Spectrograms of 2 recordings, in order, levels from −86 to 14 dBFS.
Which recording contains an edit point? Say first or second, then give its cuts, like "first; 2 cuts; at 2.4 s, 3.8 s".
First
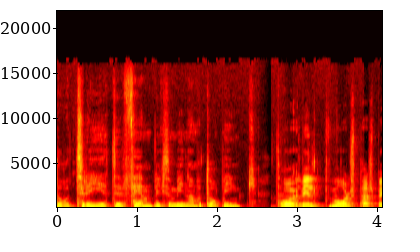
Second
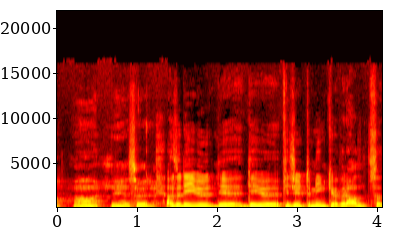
first; 4 cuts; at 1.2 s, 1.7 s, 2.1 s, 3.0 s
